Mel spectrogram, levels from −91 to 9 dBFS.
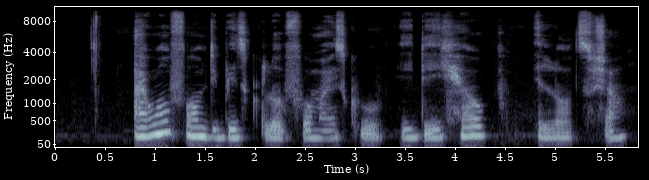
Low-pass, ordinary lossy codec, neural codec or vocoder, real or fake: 9.9 kHz; Opus, 64 kbps; none; real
